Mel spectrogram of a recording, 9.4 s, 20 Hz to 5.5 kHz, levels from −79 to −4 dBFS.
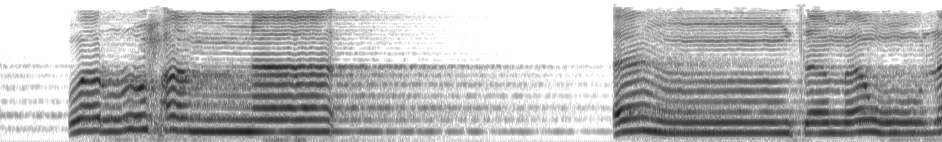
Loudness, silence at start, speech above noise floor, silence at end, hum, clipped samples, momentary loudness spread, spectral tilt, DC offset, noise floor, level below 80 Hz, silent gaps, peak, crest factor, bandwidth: -20 LUFS; 0.7 s; 37 dB; 0 s; none; under 0.1%; 16 LU; -8.5 dB/octave; under 0.1%; -55 dBFS; -54 dBFS; none; -6 dBFS; 16 dB; 5 kHz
